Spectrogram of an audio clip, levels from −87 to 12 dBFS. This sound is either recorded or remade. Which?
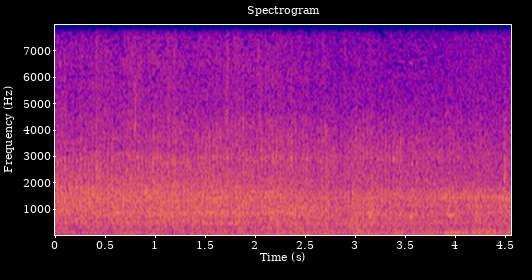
recorded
